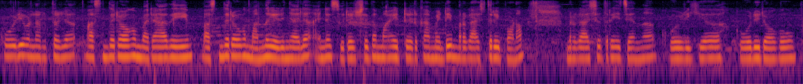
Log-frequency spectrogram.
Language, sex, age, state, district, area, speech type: Malayalam, female, 45-60, Kerala, Thiruvananthapuram, urban, spontaneous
